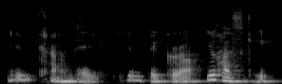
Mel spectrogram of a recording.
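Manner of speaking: soft, affectionate aside to the dog; soft talk to dog. Real, not acted. Owner talks to her husky dog, soft pet talk. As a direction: softly tease a pet.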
